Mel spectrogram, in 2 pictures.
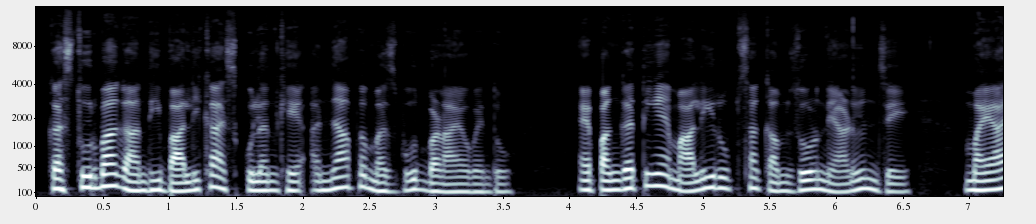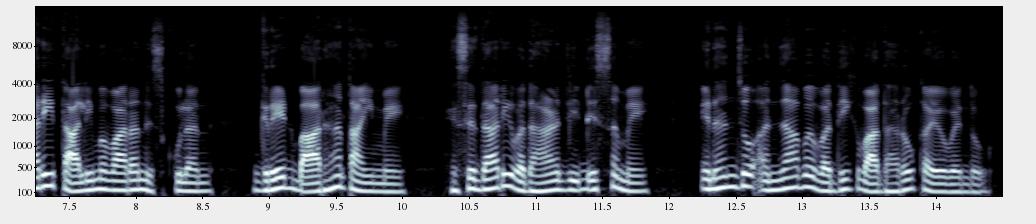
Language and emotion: Sindhi, neutral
